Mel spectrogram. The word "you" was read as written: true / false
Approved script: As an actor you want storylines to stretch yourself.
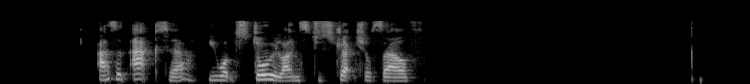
true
